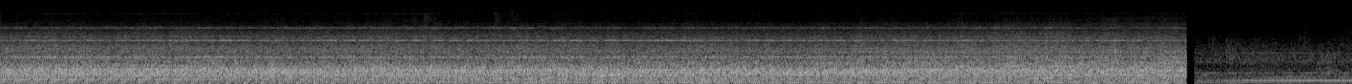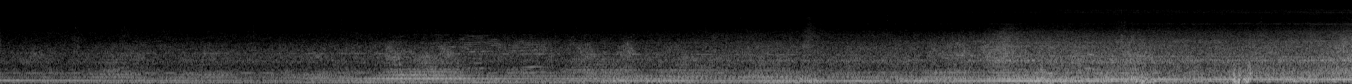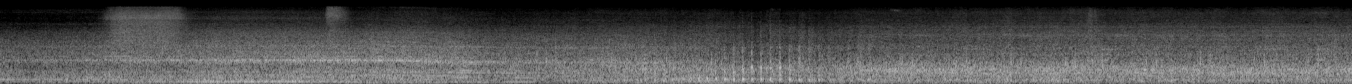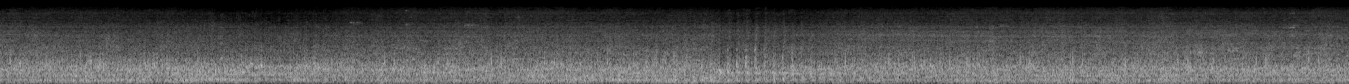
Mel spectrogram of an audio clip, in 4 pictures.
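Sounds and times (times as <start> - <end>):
diesel locomotive engine: 0.0 - 54.0
train wheels rumbling: 26.8 - 54.0.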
